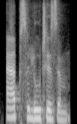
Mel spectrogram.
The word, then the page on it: absolutism: Indian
